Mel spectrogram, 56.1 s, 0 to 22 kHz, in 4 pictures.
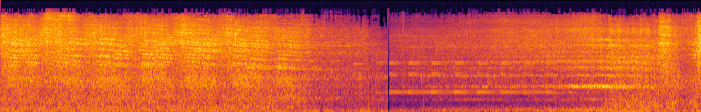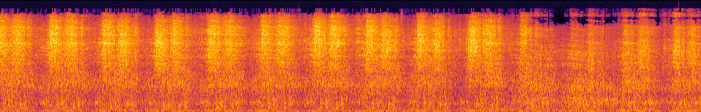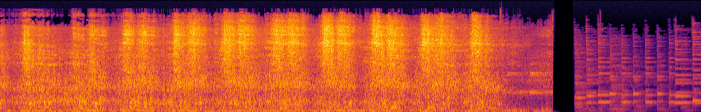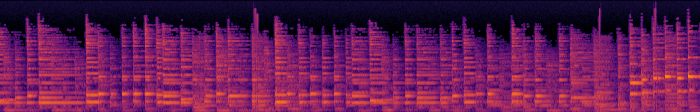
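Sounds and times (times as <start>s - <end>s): rattling train wheels: 0.0s - 39.1s.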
